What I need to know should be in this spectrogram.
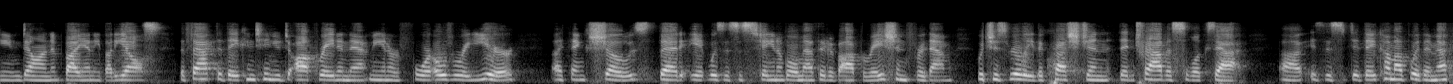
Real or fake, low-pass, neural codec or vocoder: fake; 7.2 kHz; codec, 16 kHz, 0.8 kbps, ZipCodec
